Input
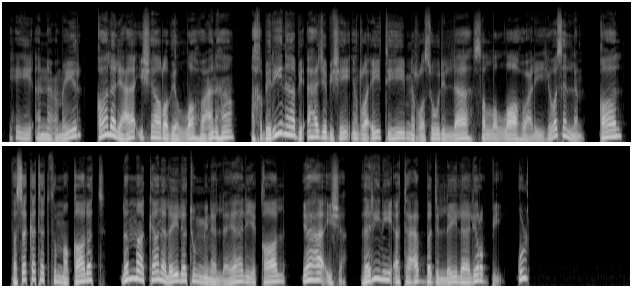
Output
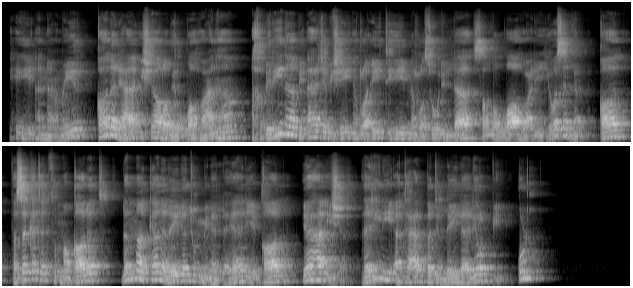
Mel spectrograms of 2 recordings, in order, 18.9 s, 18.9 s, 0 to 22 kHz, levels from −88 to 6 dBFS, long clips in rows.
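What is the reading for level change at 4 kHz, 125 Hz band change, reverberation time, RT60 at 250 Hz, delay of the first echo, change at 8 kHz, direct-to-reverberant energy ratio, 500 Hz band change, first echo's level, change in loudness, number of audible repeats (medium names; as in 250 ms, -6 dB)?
+7.0 dB, -9.5 dB, 0.60 s, 0.65 s, 194 ms, +9.0 dB, 2.0 dB, +1.0 dB, -19.5 dB, -1.0 dB, 1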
